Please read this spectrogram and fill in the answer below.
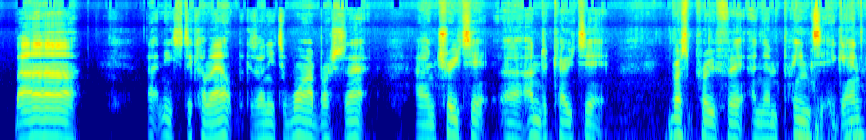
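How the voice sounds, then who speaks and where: A man with an English accent speaks in a fairly low voice. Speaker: car restoration youtuber. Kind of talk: tutorial. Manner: halting; casual.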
